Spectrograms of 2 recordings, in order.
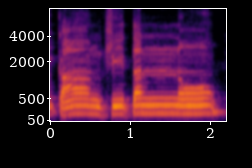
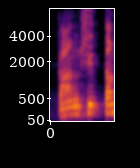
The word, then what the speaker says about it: कांक्षितन्नो: श्लोक नंबर 33, येषामर्थे कांक्षितन्नो, कांक्षितम नहीं आएगा, इसमें भी न का उच्चारण होगा, क्योंकि इसके बाद में जो शब्द आया है वो भी न है ना।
